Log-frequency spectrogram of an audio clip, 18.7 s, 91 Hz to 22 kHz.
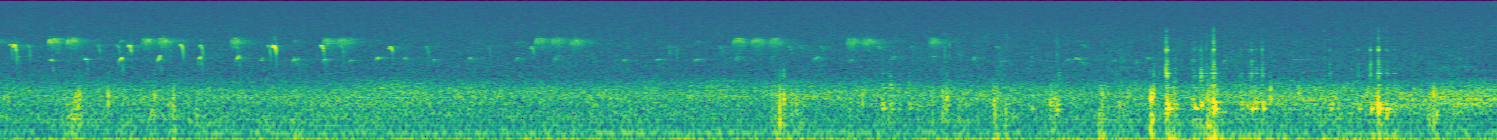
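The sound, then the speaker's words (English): Type 2 red crossbills give sharp, high kip calls in short repeated bursts, three or four birds still calling and answering one another, over a steady low rumble with occasional knocks and splashing-like noises. “3-4 still calling.”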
